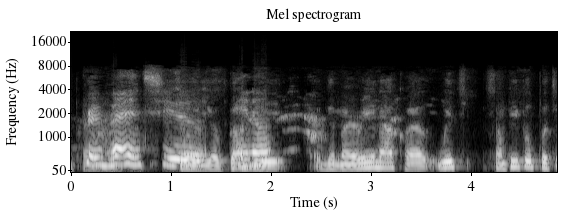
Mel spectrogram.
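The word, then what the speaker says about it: Mirena: a there is something that you mentioned the marina coil is that the correct pronunciation yes that's correct it sounds it sounds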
